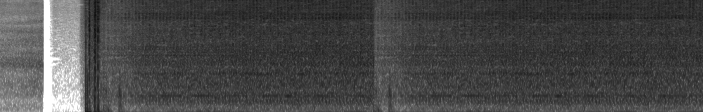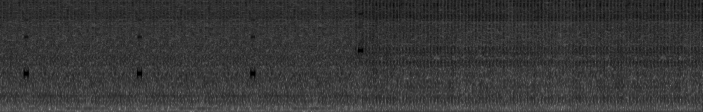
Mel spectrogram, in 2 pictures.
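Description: Intro sound effect: a sudden loud hit about a second in, then a steady mechanical whirring hum, with four short electronic beeps about a second apart past the middle, the last one higher in pitch.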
